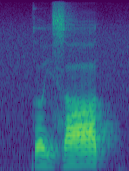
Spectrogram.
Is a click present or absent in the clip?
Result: absent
